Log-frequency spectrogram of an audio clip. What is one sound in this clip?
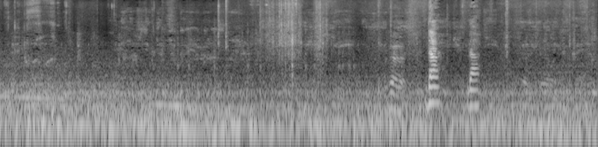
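A car's engine and road noise rumble low and steady from inside.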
